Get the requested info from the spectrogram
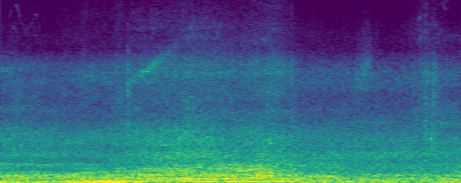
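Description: City bus engines running, a low hum that shifts in pitch during the first few seconds, over a steady traffic hiss.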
